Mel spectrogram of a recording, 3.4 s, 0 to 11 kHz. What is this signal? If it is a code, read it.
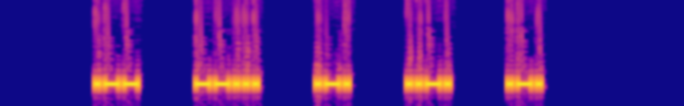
Morse code, heard as a keyed tone, about 49 wpm, spaced as for 23 wpm, 700 Hz. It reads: W7RFR
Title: USA Call Signs - 5 Characters - 4x Character Spacing - 50wpm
